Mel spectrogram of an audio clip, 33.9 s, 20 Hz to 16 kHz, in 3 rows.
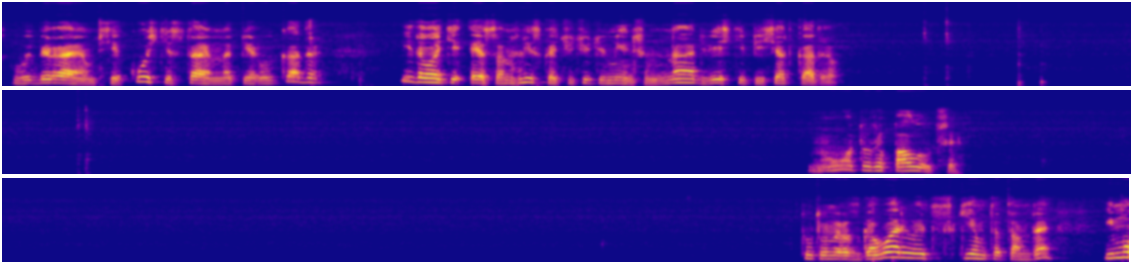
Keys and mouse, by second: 1.9-3.4 drag, 10.5 space, 31.5 space.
